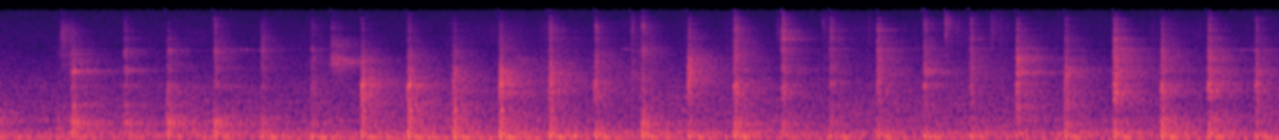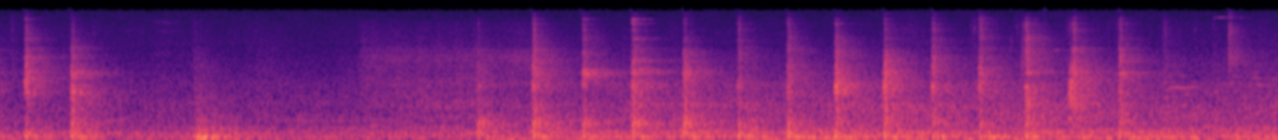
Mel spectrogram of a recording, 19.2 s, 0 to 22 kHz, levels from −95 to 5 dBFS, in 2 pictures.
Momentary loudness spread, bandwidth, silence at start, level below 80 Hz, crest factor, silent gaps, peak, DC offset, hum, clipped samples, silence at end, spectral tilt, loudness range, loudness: 9 LU; 16.5 kHz; 0 s; -44 dBFS; 20 dB; none; -10 dBFS; under 0.1%; none; under 0.1%; 0 s; -5 dB/octave; 5 LU; -31 LUFS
